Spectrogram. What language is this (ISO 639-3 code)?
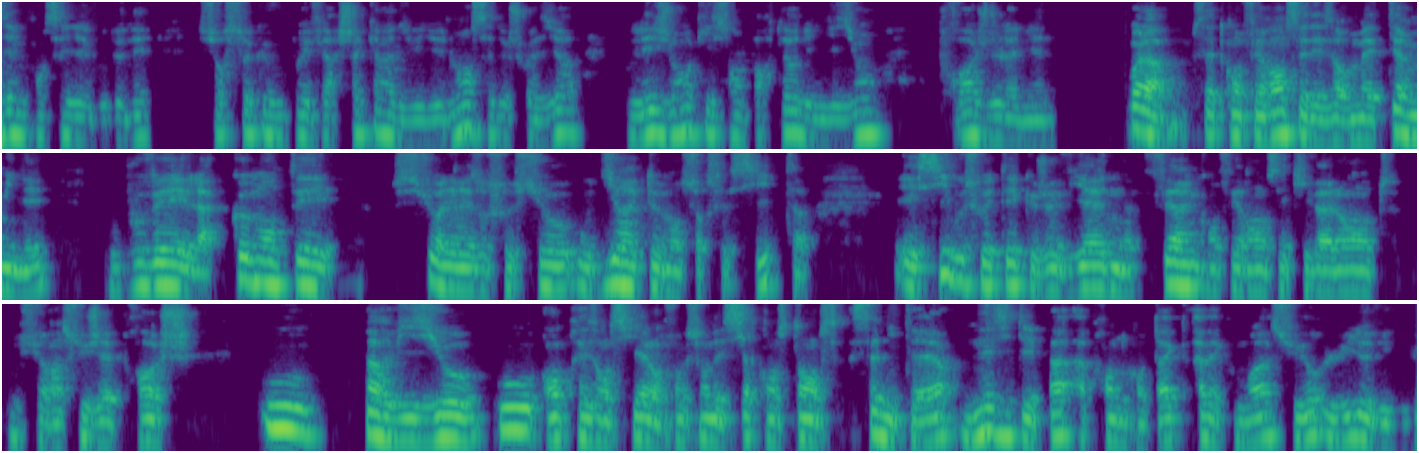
fra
